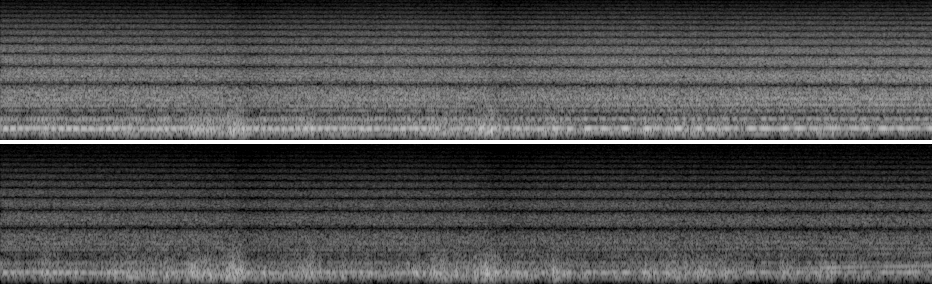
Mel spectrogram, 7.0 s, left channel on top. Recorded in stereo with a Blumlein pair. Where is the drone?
25° left; by 7.0 s 30° left.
